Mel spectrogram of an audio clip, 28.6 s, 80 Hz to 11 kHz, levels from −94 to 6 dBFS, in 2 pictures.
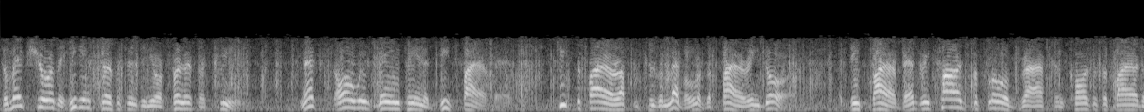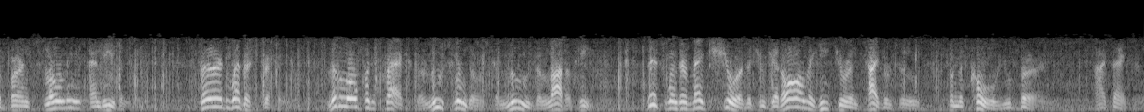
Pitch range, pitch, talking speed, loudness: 150-215 Hz, 180 Hz, 175 wpm, -17 LUFS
